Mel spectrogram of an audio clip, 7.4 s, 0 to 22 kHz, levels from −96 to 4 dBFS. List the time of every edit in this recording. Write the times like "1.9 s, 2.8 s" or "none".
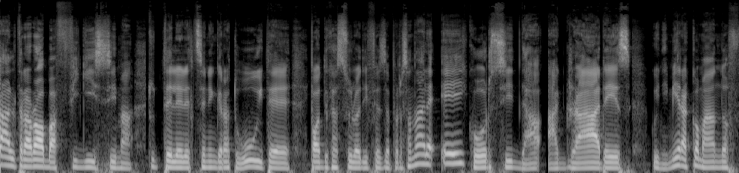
1.5 s, 3.1 s, 5.4 s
